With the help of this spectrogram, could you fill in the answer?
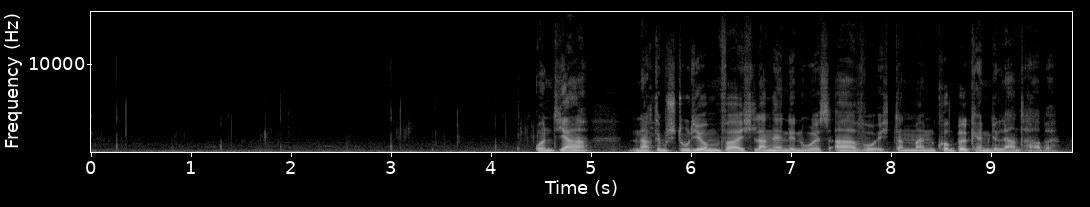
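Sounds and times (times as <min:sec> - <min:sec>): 
footsteps of two people on a hard surface in empty city alleys at night: 0:00.0 - 0:04.7
low continuous outdoor rumble: 0:00.0 - 0:09.8
speech: 0:04.5 - 0:09.8.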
